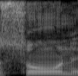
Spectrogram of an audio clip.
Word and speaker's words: سوهان: گز که خب همه میشتاسن، اما سوهان تو اصفهان خیلی سوهان تلفظ نمیشه، بهش میگن سون. تکرار میکنم، همون قضیه هس که کشیده میشه، سوهان تلفظ میشه سون.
